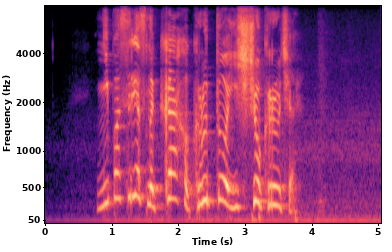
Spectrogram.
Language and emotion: Russian, positive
